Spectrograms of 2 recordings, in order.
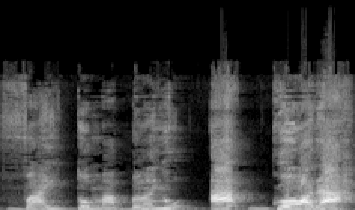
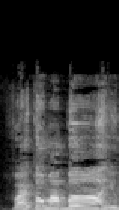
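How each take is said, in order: First: It is said as a forceful, commanding order. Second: It is said as a mild, gentle request.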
